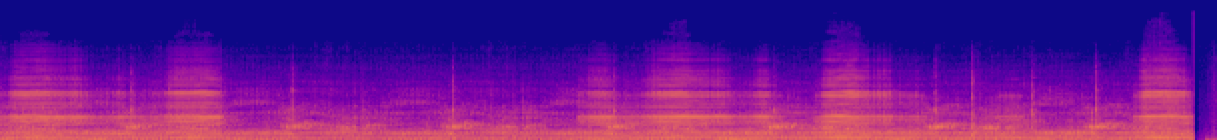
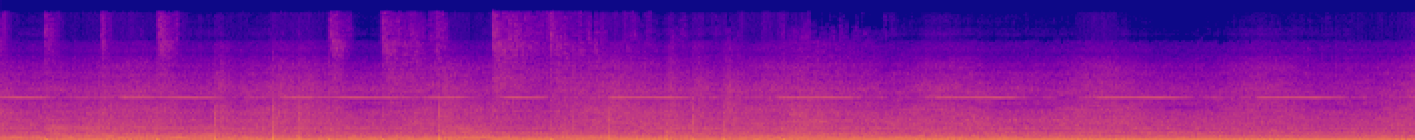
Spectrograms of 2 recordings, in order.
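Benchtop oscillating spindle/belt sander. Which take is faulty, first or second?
first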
